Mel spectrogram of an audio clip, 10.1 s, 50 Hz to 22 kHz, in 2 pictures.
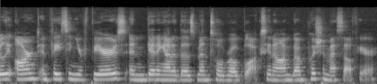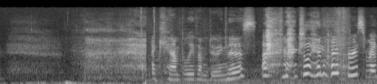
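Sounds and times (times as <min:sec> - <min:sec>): person exhaling noisily: 0:05.2 - 0:07.0
soft low thump: 0:05.5 - 0:06.4.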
